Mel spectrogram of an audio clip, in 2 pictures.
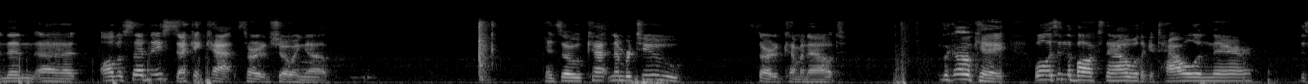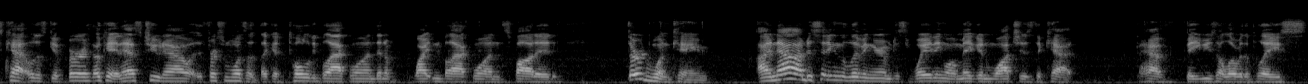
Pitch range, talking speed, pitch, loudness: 115-170 Hz, 205 wpm, 135 Hz, -30 LUFS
